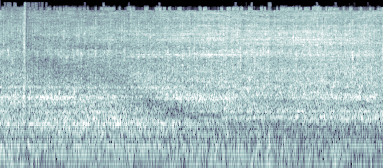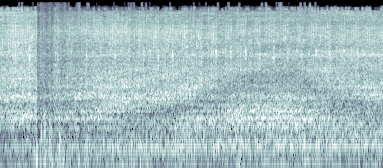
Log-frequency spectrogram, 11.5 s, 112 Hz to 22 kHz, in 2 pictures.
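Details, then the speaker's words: 1967 Jaguar 420 Saloon, rebuilt 4.2 L engine, stainless steel mufflers: steady, even idle with a smooth purring beat, no knocks or ticks; healthy normal idle. "want to fire it up 4.2 liter sounds great just purrs huh"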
